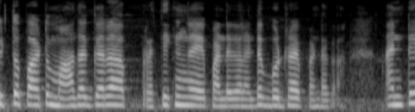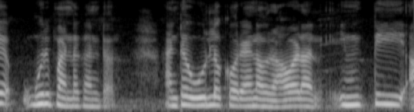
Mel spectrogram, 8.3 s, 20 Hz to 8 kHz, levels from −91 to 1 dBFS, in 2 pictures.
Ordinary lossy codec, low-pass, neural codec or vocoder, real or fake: none; none; none; real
